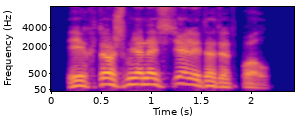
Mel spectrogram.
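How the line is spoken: Perfunctory grumble. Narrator (Russian): для порядка проворчал он

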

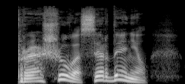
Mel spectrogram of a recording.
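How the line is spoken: Exclaiming. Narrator (Russian): воскликнул он

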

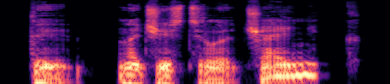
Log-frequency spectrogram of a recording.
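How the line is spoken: Dull muffled voice. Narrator (Russian): глухо произнес Сэм

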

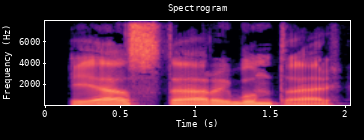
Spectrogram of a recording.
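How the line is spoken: Tired correction. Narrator (Russian): устало поправил Рекс

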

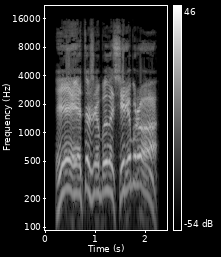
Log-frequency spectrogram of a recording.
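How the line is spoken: Yelling. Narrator (Russian): завопил Хрун

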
